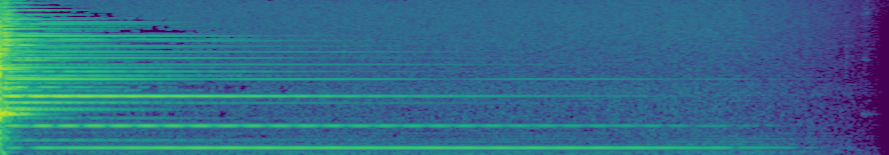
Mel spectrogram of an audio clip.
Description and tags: pot gong
Struck a glass lid to a metal pot to create a crashing gong-like sound.
clang, found-sound, instrument, percussion, hit, pan, kitchen, lid, gong, bang, pot, metal, drum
